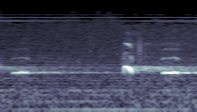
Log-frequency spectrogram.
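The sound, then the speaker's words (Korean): A cuckoo calls in a few soft, hollow hooting notes, one short tone followed after a pause by a brief louder note and then a longer held one, all faint over a quiet background. “뻐꾸기 소리가 들리죠? 깜짝 놀랐습니다.”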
